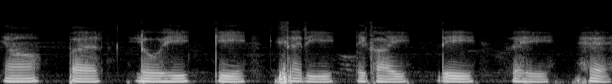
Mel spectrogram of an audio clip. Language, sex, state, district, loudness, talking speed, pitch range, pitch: Hindi, male, Rajasthan, Jaipur, -19 LUFS, 90 wpm, 125-140 Hz, 135 Hz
